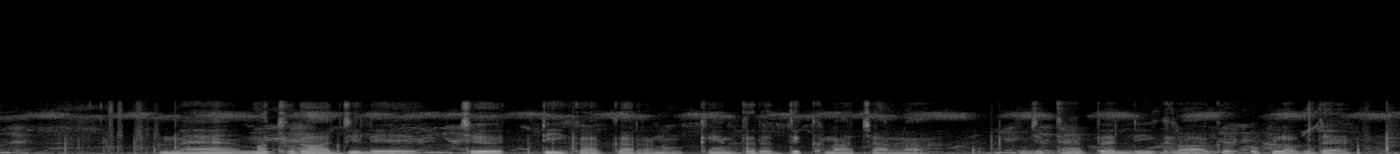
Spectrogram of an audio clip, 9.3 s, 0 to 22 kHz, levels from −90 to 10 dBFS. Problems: constant background noise, low volume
